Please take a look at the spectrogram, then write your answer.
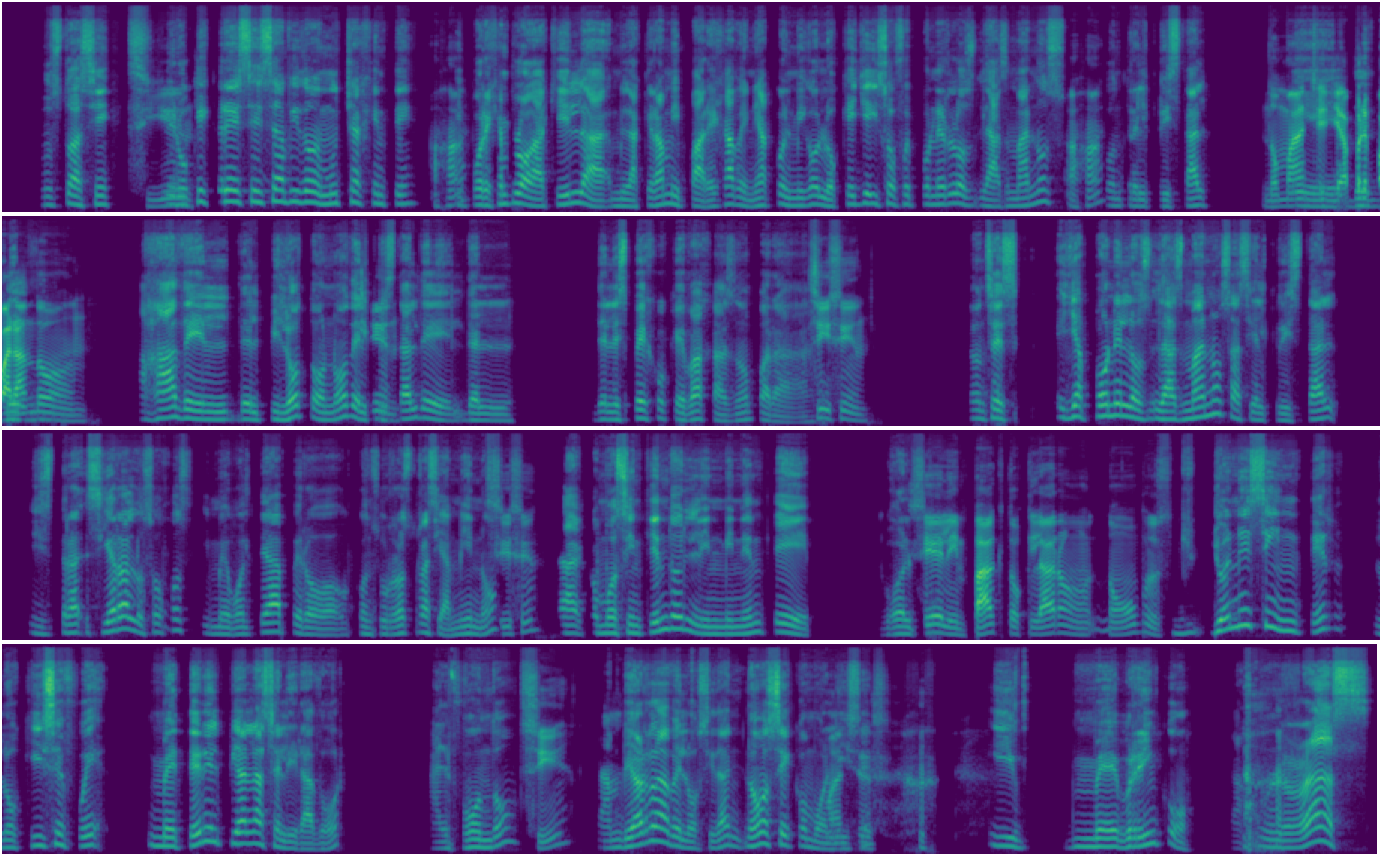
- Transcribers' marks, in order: tapping; chuckle; chuckle
- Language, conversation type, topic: Spanish, unstructured, ¿Crees que el miedo puede justificar acciones incorrectas?
- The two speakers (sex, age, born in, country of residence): male, 35-39, Mexico, Mexico; other, 25-29, Mexico, Mexico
